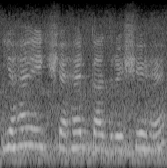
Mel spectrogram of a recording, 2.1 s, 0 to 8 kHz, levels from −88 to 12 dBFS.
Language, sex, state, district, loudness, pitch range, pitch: Hindi, female, Uttar Pradesh, Hamirpur, -20 LUFS, 230-260 Hz, 245 Hz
